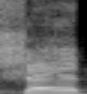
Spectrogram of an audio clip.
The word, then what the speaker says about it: Shad: look apparently is it is this shad that's how his name is pronounced shad moss shad or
